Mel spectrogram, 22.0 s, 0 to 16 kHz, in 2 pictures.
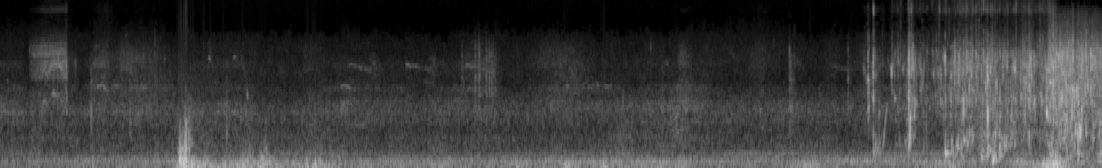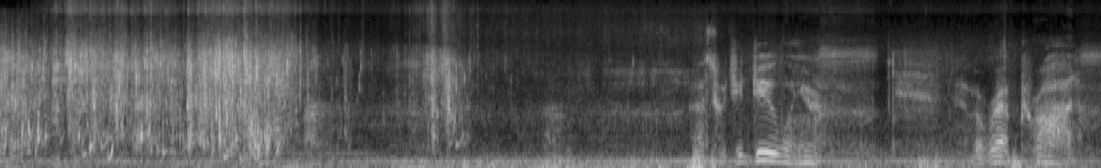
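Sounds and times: faint low hum: 0.0 - 22.0
fish splashing in water: 8.6 - 15.8.

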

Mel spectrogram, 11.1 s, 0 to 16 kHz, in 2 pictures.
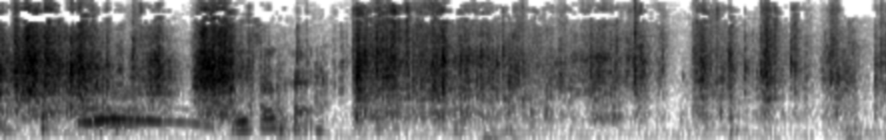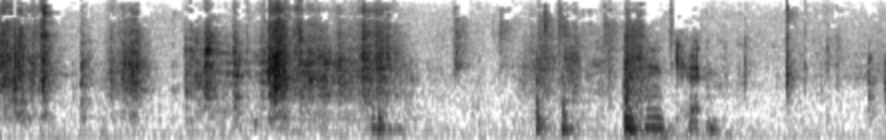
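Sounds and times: aluminium foil crinkling: 0.0 - 7.9.

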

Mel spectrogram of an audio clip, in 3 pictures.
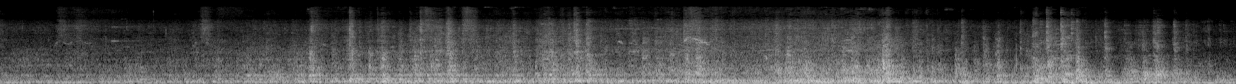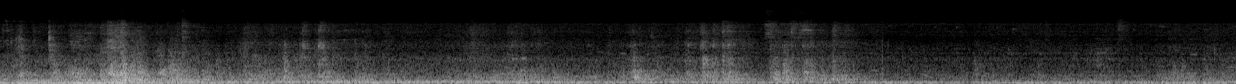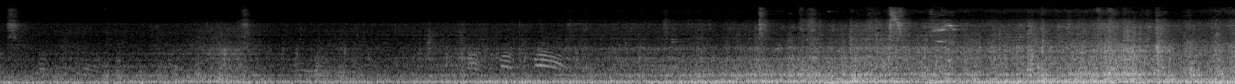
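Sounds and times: diesel truck engine running: 0.0 - 37.0
empty trailer rattling and clanking: 1.1 - 16.4, 31.2 - 37.0.

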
